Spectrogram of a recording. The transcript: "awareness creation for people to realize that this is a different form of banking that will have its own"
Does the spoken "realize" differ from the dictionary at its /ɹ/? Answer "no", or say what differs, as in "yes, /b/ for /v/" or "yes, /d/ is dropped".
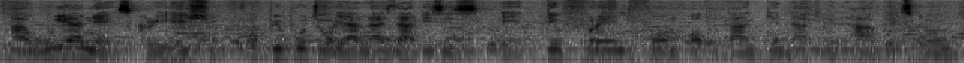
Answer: no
